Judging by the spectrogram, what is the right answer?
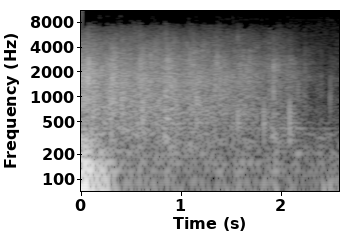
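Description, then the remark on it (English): A crowd bursts into applause after reciting the ten plagues, loud at first with dense overlapping claps, then thinning and fading over a couple of seconds as scattered claps trail off. “You can clap to your hand. You did it great.”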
